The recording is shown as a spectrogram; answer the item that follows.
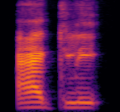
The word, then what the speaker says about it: Akliouche: It's pronounced Akliouche.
